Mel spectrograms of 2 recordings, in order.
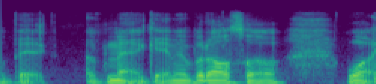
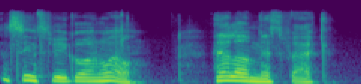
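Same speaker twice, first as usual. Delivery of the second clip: high, loud, cheerful upbeat tone. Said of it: "he just says".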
